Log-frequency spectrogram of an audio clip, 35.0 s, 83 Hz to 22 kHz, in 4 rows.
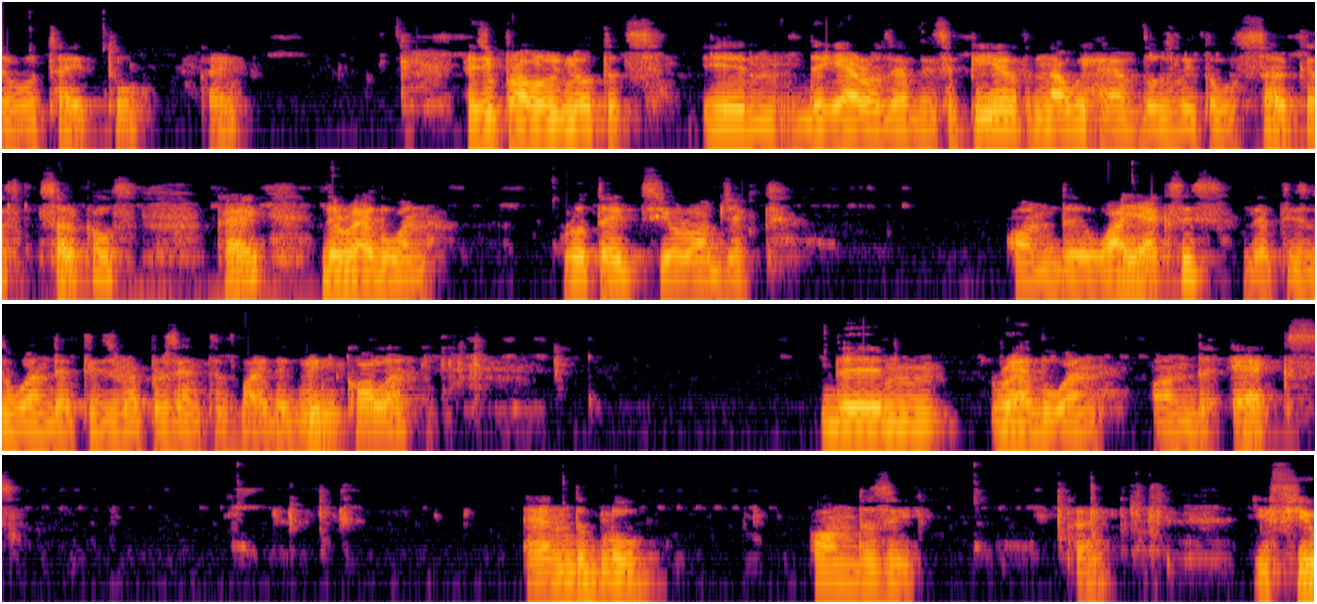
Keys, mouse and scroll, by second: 0.1 click, 12.3 click, 20.4 ctrl+z, 22.9 click, 28.3 ctrl+z, 29.9 click, 33.7 ctrl+z.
